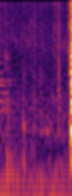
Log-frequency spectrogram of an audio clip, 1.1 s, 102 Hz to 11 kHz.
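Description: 2017 Ram truck gives a single short horn toot as remote start activates, a brief loud chirp at the end after near silence.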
